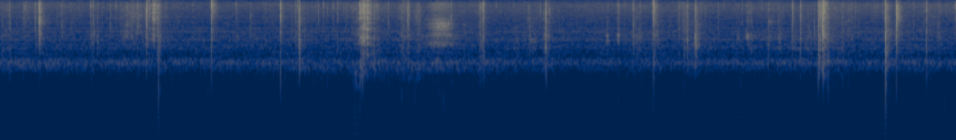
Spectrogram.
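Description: Dry twigs snap and crackle as they are broken by hand.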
